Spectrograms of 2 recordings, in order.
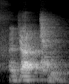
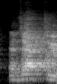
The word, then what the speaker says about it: adjective: आज का हमारा टॉपिक है एडजेक्टिव। क्या नाम है? एडजेक्टिव। एडजेक्टिव नहीं, एडजेक्टिव, क्योंकि ए के बाद में डी साइलेंट होता है।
